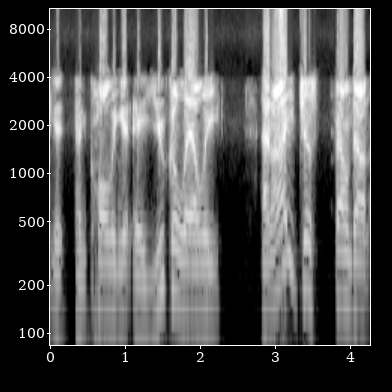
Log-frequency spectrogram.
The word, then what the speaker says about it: ukulele: Yeah, well, it's actually made up of 2 Hawaiian words, which is uku and lele. And uku means flea in Hawaiian, and lele means jumping.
